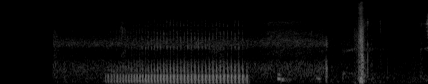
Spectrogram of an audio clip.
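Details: Sleeping bulldog snoring: one long, loud, rattling snore of about 1.5 seconds, then quieter breathing and snuffles.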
